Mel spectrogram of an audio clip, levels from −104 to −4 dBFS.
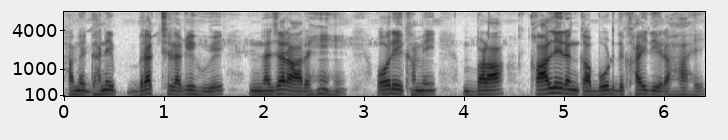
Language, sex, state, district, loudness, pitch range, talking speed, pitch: Hindi, male, Chhattisgarh, Bastar, -20 LUFS, 120-140 Hz, 195 wpm, 125 Hz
